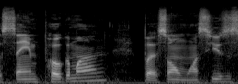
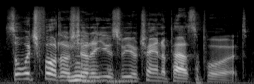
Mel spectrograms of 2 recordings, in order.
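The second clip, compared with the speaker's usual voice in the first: higher, louder Jamaican professor; attempted Jamaican accent; 6 semitones higher, 5 dB louder than usual. Host as professor asks about passport photo, Jamaican accent. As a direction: put on a bold Jamaican accent. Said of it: "I can't do a Jamaican accent".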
